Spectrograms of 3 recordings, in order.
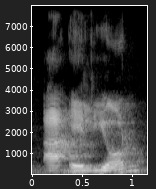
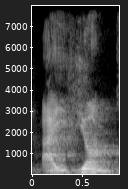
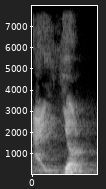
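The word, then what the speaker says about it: Ayllón: Hay quien lo pronunciaba en hebreo Aelion o Aelion, ¿sí? Pero no, el nombre realmente es Ailion, se pronuncia como A-Y-L-L-O-N, Ailion, ¿ok?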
